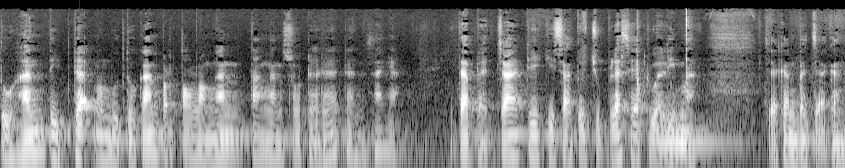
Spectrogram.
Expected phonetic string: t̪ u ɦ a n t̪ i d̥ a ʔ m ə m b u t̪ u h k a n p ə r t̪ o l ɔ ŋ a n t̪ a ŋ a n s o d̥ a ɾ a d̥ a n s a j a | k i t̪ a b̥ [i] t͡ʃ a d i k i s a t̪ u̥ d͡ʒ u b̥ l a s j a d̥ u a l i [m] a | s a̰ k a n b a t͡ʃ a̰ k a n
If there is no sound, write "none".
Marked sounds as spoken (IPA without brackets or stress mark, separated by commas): a, m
